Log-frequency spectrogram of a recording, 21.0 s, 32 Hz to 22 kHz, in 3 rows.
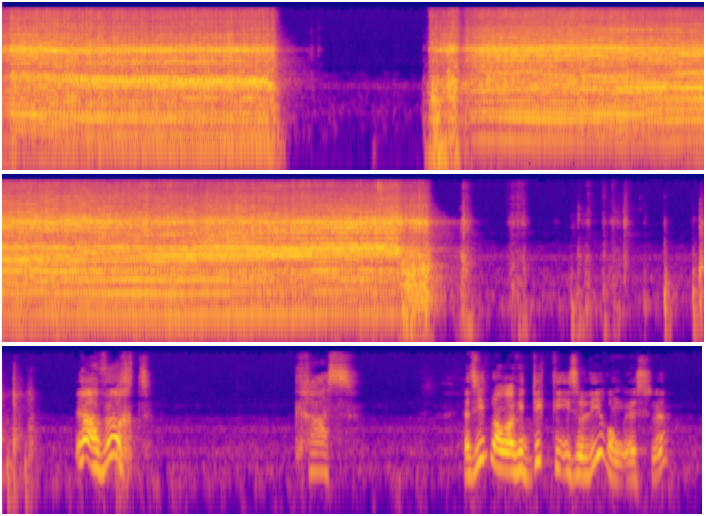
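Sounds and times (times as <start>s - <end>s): electric jigsaw sawing: 0.0s - 2.9s, 4.2s - 11.4s.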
